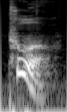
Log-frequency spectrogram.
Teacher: To pronounce pool in English, the correct alophone of P is aspirated. The aspirated alophone has a brief puff of air.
